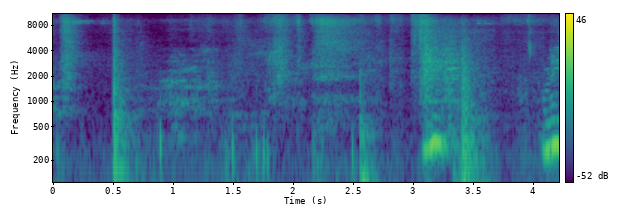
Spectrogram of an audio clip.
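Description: An inflated rubber balloon being batted by hand: a few sharp taps and knocks, the strongest about half a second in. A short burst of voice follows around three seconds in.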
